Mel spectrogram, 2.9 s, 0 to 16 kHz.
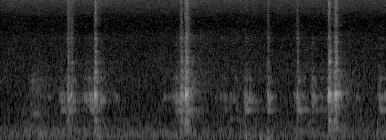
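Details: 2016 Honda Odyssey, engine off: faint irregular light ticks roughly once a second from near the PCM and VSA control module, with Engine, VSA, LDW and FCW warning lights on; intermittent electrical clicking, cause unknown.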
